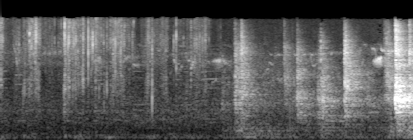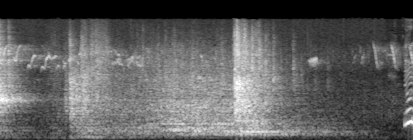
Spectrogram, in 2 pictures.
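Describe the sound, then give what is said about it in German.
A garage door rattles and rolls open with a long, rumbling scrape that swells and fades, preceded by scattered clicks and knocks from the mechanism. Fairly loud, with no voices. “während ich das Auto aus der Garage hole, magst du da schon runterlaufen und das Tor aufmachen?”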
